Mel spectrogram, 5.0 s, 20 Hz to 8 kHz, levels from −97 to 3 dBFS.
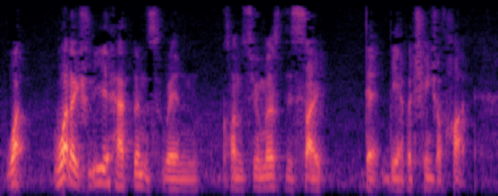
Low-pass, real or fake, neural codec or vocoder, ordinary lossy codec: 7.2 kHz; fake; codec, 16 kHz, 4 kbps, FunCodec, trained on LibriTTS, 50 frames a second; MP3, 32 kbps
